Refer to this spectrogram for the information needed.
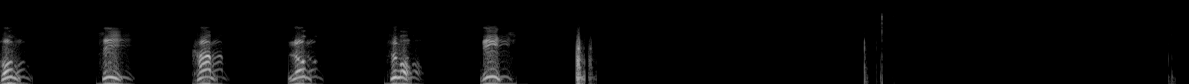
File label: "Hun-si-kont-loonght-tsumo-neets!" (Male), mahjong; pro mahjong kiwame; snes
